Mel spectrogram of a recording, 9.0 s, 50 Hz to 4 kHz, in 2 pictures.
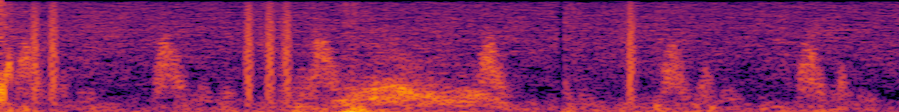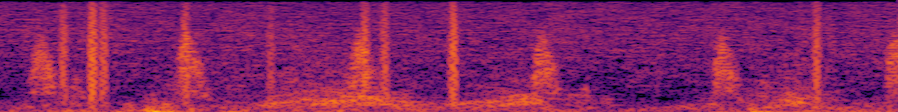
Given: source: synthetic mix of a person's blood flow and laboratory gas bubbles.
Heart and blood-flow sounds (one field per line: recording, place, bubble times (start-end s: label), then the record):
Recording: Doppler ultrasound of blood flow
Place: subclavian vein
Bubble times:
0.00-0.06 s: bubbles
From the record:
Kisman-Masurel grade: 113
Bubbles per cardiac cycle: 1 to 2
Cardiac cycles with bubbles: 1 to 10%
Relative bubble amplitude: loud (0.450 to 0.775)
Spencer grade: 1 (occasional bubble signal discernible with the cardiac motion signal, with majority of cardiac periods free of bubbles)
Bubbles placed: anywhere in the cardiac cycle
